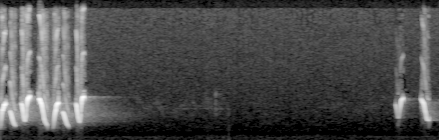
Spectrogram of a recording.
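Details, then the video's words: Subalpine warbler (Sylvia cantillans) song: a brief flurry of fast, high, down-slurred chirps lasting under a second, then silence, then a few more scattered notes at the end. "Canto da AveToutinegra carrasqueira (Sylvia cantillans)"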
